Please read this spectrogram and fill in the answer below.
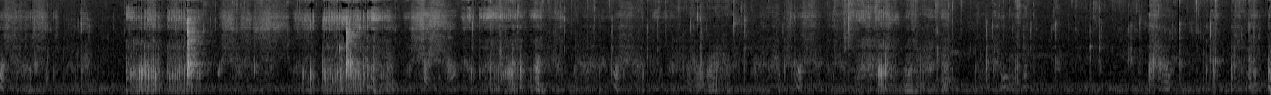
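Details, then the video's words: Tumble, a pug, eats EZ Cheeze from her KONG toy with awful noises: loud snorting grunts early on, then irregular licking and smacking at a slower pace. "Pug Eating Noises"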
